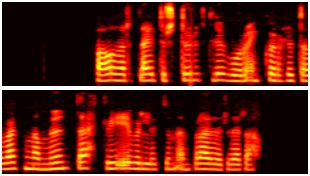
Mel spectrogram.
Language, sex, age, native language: Icelandic, female, 30-39, Icelandic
